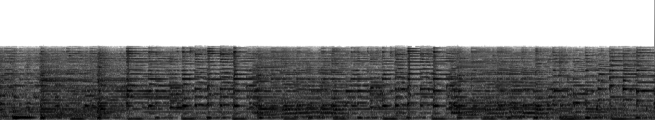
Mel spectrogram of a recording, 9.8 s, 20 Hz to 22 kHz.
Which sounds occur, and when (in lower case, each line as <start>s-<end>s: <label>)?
0.0s-9.8s: music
